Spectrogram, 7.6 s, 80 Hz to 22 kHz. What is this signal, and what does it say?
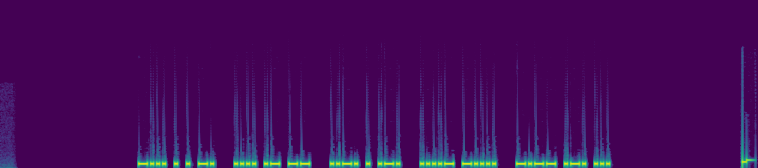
Morse code, heard as a keyed tone, about 37 wpm, 700 Hz. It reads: BEEN HAM FER 46 YRS
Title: K1USN SST QSO Practice 40wpm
